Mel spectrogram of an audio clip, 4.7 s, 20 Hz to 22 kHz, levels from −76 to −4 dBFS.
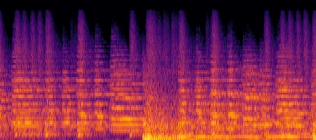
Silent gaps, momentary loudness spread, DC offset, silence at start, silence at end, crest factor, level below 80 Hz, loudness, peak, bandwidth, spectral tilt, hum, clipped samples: none; 6 LU; under 0.1%; 0 s; 0 s; 16 dB; -30 dBFS; -20 LUFS; -2 dBFS; 16 kHz; -6 dB/octave; none; under 0.1%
